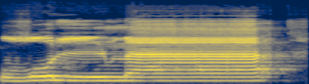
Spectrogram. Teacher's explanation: یہاں پر آیت مکمل ہو رہی ہے، وقف کریں گے تو وقف کی صورت میں میم پر ایک زبر ادا کریں گے اور اس کو ایک الف مقدار کھینچ کر ادا کریں گے،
